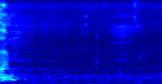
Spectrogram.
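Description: Near silence after a man's spoken word trails off at the start, with a couple of very faint clicks in the room tone.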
